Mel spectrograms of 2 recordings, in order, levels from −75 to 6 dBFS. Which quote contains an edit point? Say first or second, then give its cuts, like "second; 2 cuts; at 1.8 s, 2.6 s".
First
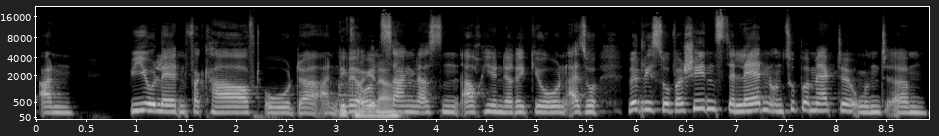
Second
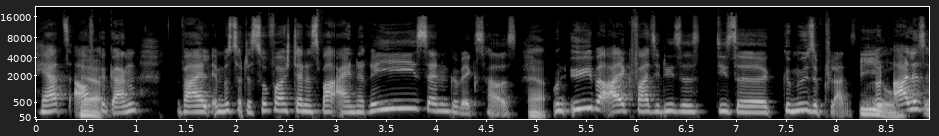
first; 1 cut; at 3.0 s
